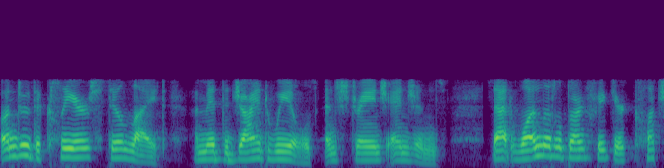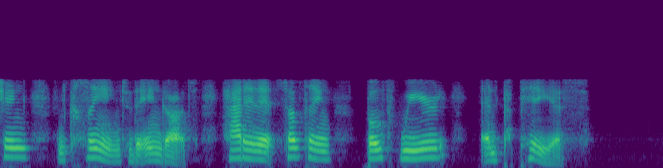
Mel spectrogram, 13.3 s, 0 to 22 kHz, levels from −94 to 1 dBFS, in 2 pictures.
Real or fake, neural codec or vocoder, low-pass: real; none; 3.6 kHz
